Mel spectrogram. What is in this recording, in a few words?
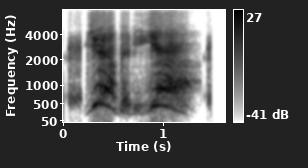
Compliment Awesome, Female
